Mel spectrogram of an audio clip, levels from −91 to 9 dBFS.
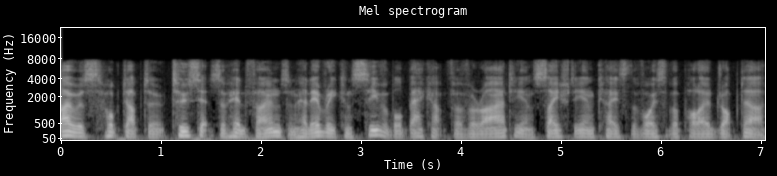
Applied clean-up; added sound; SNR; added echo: none; none; none; none.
